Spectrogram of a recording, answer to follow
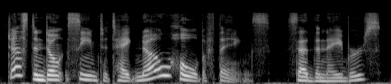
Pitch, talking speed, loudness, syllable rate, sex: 210 Hz, 185 wpm, -18 LUFS, 3.9 syllables/s, female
